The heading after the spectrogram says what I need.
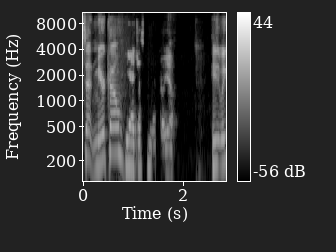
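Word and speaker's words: Mirco: Is that how I pronounce that? Mirko?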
